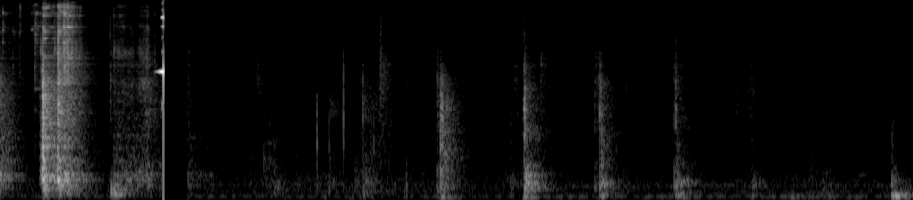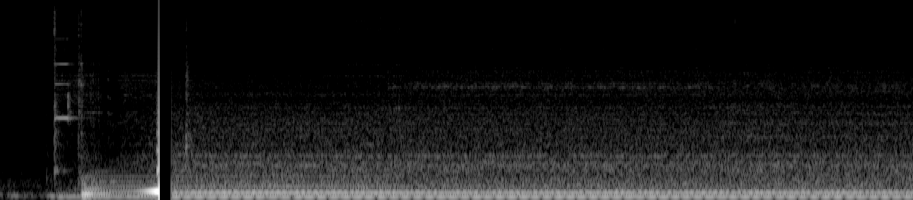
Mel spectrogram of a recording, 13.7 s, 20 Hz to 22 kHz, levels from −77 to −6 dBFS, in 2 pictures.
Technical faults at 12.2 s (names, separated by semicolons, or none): none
